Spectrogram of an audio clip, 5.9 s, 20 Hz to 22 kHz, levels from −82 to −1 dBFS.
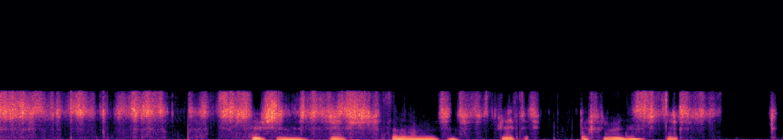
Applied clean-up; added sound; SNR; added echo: neural diffusion model UNIVERSE++.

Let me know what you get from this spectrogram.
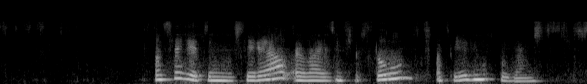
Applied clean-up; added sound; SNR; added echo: neural separator model SepFormer DNS4.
